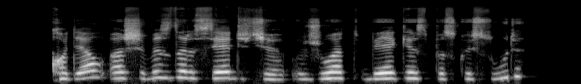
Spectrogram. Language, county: Lithuanian, Vilnius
